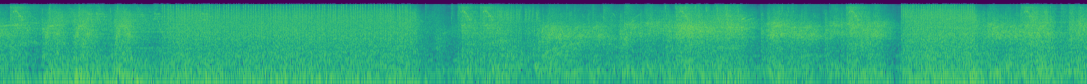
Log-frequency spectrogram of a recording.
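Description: Explosions and energy strikes crackle loudly.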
